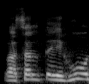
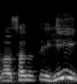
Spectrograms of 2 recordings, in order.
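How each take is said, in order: First: The final syllable ends with a 'u' vowel. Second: The final syllable ends with an 'i' vowel. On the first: The speaker calls it wrong. "गसलते हु नहीं कहेंगे" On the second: The speaker calls it right. "गसलते ही कहेंगे"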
